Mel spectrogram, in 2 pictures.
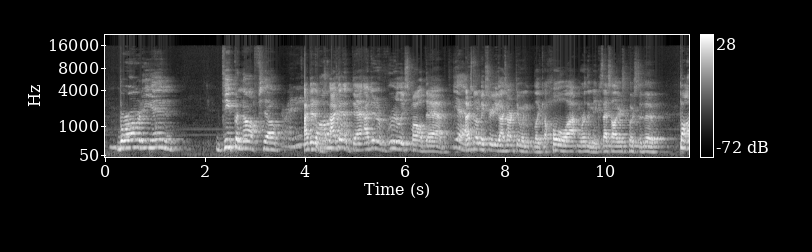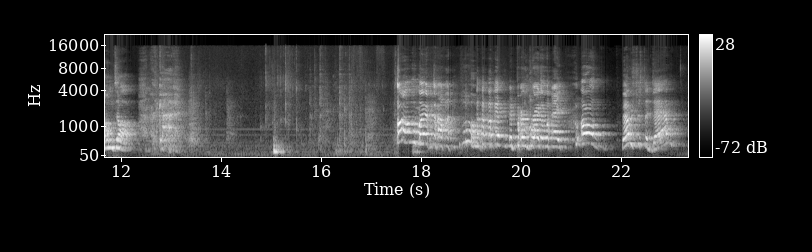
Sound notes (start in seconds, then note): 14.7 chicken drumstick crunches; 18.0 laughs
